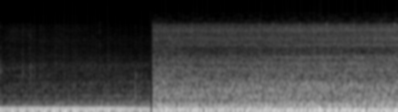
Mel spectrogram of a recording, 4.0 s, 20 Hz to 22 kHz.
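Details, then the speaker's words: Salvage Ram pickup at a Copart yard, 160,000 miles, ABS and trailer-brake lights on: deep, steady idle with even low rumble and no knocks or ticks; normal, healthy idle. "engine sounds very healthy yeah got some oil stains over there big deal 160,000 Mi that sounds great somebody definitely took care of this truck"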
